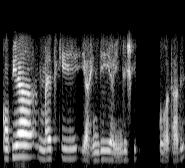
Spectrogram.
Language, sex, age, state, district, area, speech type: Urdu, male, 30-45, Bihar, East Champaran, rural, conversation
